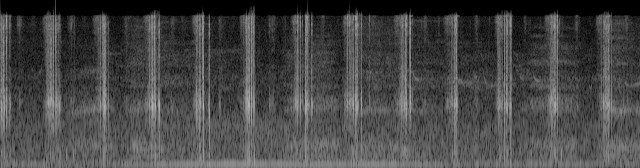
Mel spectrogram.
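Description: Short fingernails scratch and pick at the deep crevices of furrowed grey bark on a large, solid tree trunk, up close. Thirteen brief, dry crackling scrapes come at a roughly steady pace of about one per second, each bright and crisp and stopping at once. A faint low hum sits underneath throughout.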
